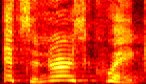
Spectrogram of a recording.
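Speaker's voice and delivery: high frightened cry of earthquake; wife shouting in panic; panicked shout. Acted. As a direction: shout in alarm. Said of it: "shouted Missus Watson".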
